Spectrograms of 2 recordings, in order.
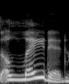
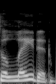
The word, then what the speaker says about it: elated: She was elated when she got the news. Now notice the pronunciation here. The stress falls on the second syllable.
